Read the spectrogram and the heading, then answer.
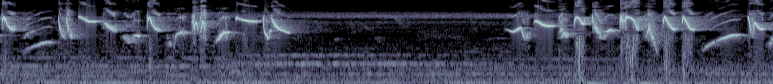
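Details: Edel Sanger canary in full, energetic song: rapid runs of high, sharp, swooping chirps and trills, a sustained thin whistle partway through, then a pause of about two seconds before another fast burst of clipped notes.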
